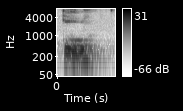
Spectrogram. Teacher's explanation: Kita naikkan kun-nya itu sehingga tidak ada hembusan udara ketika membaca qu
